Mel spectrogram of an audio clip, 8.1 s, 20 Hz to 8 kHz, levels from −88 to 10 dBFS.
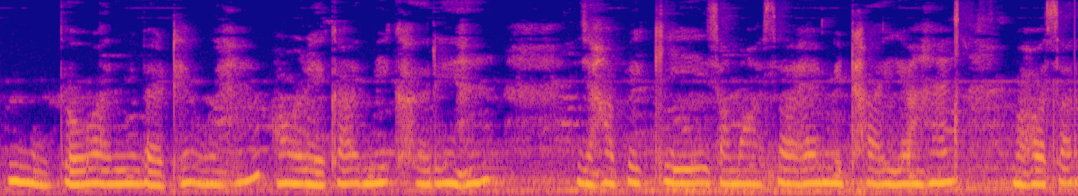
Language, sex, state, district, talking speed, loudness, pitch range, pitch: Hindi, female, Bihar, West Champaran, 140 wpm, -13 LUFS, 210-225 Hz, 215 Hz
